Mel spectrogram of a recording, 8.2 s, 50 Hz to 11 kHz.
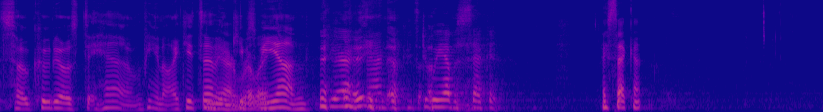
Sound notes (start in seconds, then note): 3.2 laughing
